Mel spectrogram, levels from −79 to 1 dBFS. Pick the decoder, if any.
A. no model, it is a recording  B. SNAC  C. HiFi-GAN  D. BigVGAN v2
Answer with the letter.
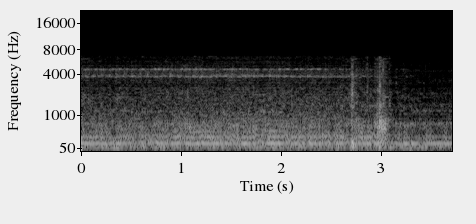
C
